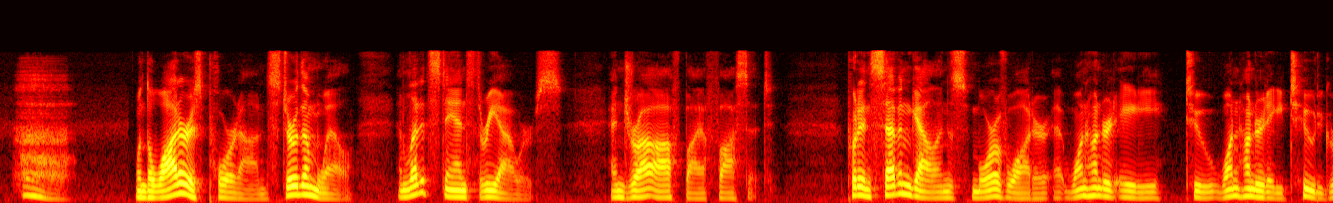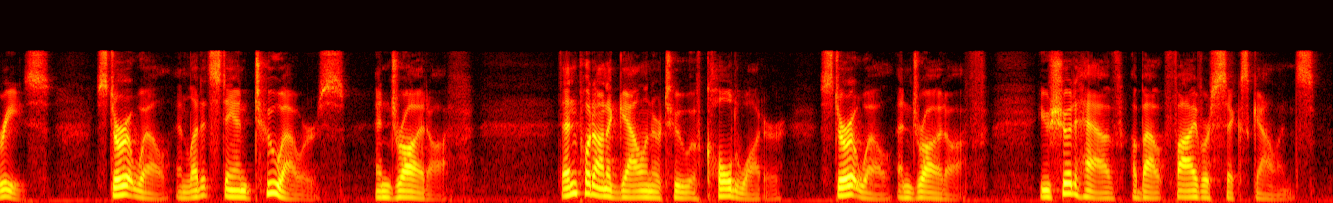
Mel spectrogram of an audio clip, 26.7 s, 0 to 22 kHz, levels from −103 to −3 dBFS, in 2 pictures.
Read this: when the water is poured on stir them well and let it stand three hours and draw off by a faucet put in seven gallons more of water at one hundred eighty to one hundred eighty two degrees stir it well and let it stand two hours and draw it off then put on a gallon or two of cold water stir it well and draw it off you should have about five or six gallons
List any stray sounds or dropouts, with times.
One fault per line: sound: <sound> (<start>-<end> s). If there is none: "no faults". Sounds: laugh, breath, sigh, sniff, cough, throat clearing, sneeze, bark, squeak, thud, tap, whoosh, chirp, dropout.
sound: sigh (0.1-0.8 s)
